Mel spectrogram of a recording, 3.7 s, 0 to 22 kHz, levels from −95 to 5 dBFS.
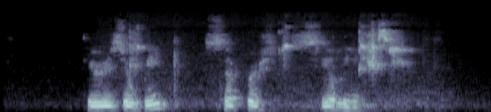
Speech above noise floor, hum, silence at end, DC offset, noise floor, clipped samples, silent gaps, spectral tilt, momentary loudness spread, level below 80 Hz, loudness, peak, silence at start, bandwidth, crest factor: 51 dB; none; 0.6 s; under 0.1%; -76 dBFS; under 0.1%; none; -3.5 dB/octave; 11 LU; -70 dBFS; -24 LUFS; -8 dBFS; 0.65 s; 10.5 kHz; 18 dB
